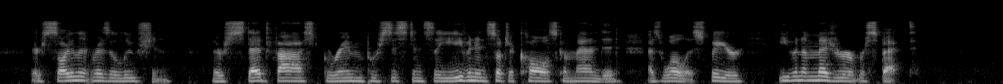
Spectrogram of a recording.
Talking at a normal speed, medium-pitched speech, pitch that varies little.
No: slow, 130 wpm; medium, 150 Hz; narrow, 2.2 semitones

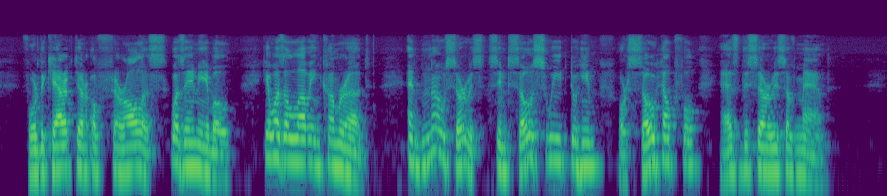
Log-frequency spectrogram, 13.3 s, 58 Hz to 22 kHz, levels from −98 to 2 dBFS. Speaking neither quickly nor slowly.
No: slow, 125 wpm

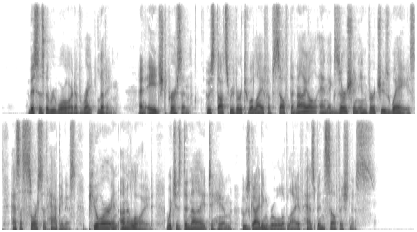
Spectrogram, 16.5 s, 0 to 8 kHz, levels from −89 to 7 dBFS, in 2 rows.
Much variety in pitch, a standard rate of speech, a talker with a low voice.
Yes: wide, 7.6 semitones; average, 165 wpm; very low, 90 Hz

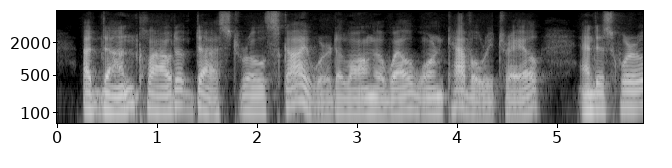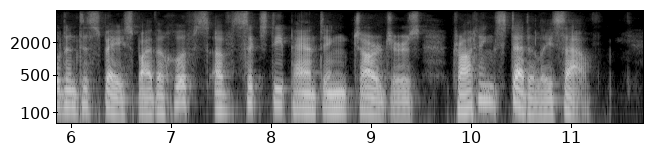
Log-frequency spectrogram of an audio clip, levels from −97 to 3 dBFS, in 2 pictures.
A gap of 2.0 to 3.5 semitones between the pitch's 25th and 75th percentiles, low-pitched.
No: average, 4.2 semitones; low, 105 Hz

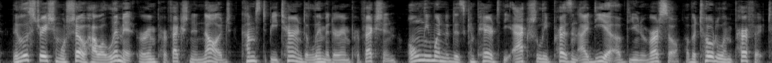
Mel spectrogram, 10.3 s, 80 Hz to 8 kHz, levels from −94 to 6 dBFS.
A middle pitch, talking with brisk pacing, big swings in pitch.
Yes: medium, 145 Hz; fast, 225 wpm; wide, 6.6 semitones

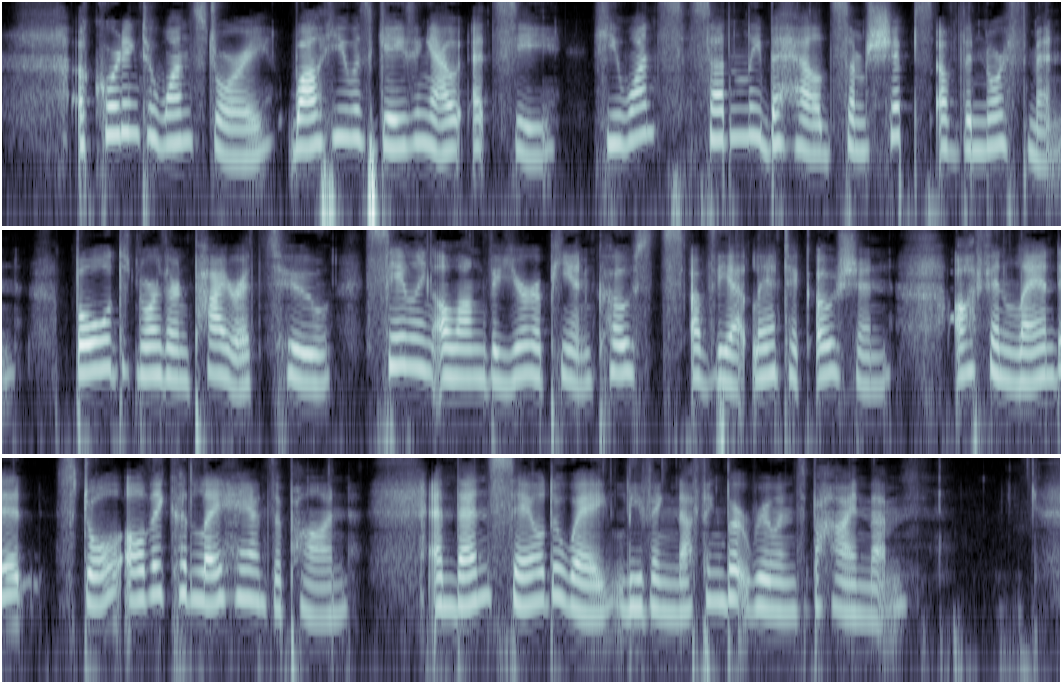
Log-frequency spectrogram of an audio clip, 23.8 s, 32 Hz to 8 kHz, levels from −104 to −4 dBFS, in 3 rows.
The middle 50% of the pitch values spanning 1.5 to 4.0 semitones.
Yes: average, 3.7 semitones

